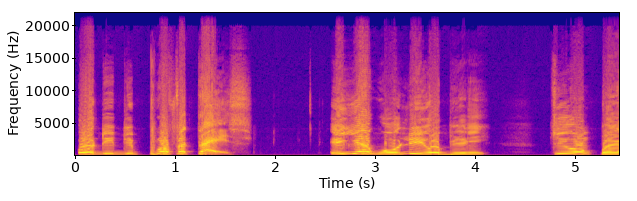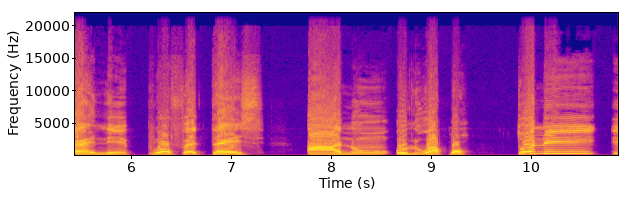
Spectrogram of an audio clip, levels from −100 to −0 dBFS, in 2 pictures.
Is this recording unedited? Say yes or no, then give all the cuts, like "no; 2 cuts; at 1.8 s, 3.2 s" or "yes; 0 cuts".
yes; 0 cuts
